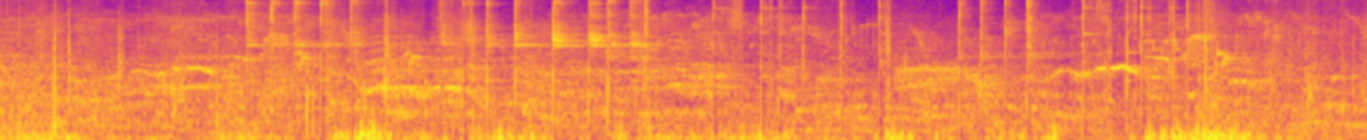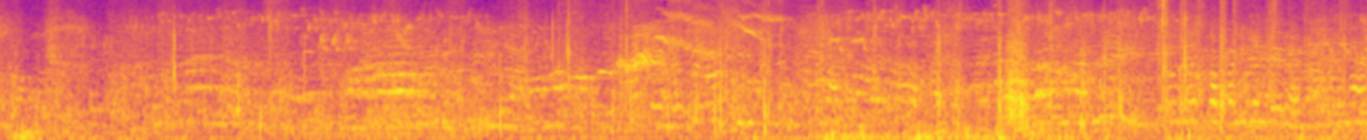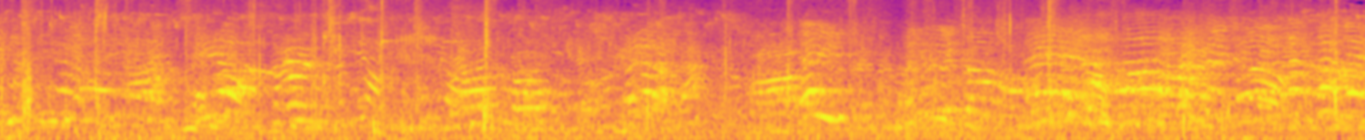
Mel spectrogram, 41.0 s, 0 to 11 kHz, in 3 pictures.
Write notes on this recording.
Walking through the public park, Metal railing and park life. Registred with SONY IC RECORDER ICD-PX440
